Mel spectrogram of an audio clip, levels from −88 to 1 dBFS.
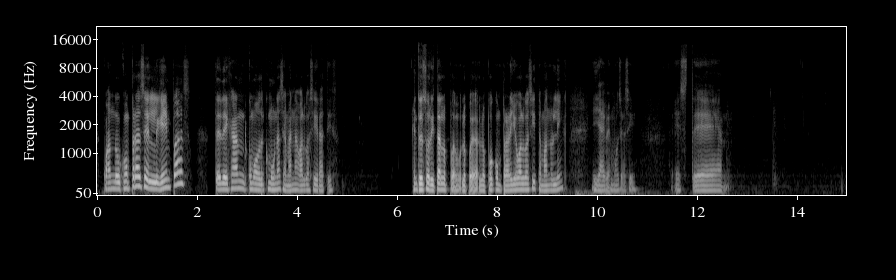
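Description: At 3.29 to 3.31 s there is a skip ahead. About a second of speech was dropped while later audio was already queued. Playback jumps straight forward with no gap filled. The two sides are joined almost directly, so a chunk of speech simply vanishes.

From 3.43 to 5.20 s comes a jitter buffer speed-up. The buffer held more audio than it wanted. The receiver trimmed many short pitch-period pieces, about 150 ms in all. Speech runs at 109 percent speed with unchanged pitch and sounds hurried.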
